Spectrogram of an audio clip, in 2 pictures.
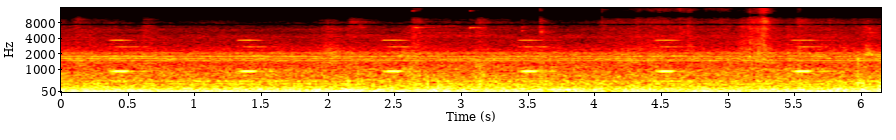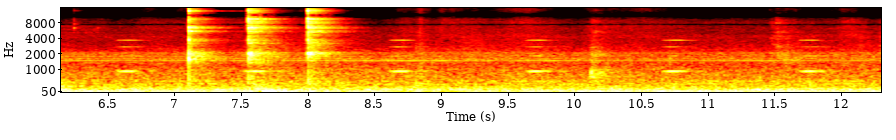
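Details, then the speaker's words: Three sharp metallic mallet taps impacting a compression fusion plate into the great toe joint during fusion for severe arthritis, over quiet room hum and faint periodic beeps. "Now here's our plate with its device that's designed to help impact this into the space."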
